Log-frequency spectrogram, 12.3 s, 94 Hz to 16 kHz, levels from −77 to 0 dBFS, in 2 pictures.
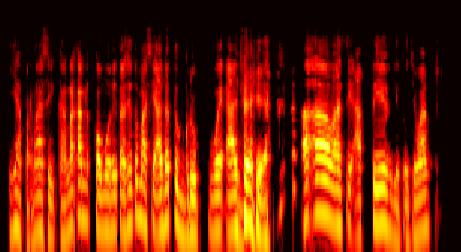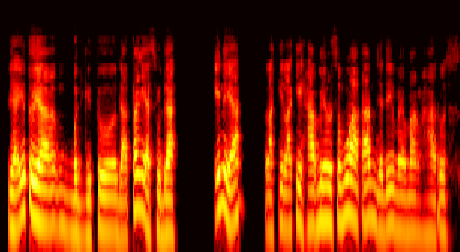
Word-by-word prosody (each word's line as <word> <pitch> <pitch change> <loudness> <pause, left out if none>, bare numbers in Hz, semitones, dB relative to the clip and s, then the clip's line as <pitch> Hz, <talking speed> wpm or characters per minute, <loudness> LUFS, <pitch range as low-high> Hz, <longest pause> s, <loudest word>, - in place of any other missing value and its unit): Iya 165 +2 -7
pernah 140 +7 -7
sih, 135 -4 -9
karena 130 +6 -5
kan 200 - +2 0.2
komunitas 150 0 -1
itu 205 +4 -5
masih 165 - -3
ada 180 - +2
tuh 185 - -1
grup 140 0 -2 0.2
WA-nya 150 +4 +5 0.2
ya. 130 - +1 0.5
Heeh, 215 0 +6
masih 170 0 -2
aktif 170 +6 -2 0.2
gitu, 120 - -11
cuman 145 +3 -2 0.6
ya 155 - +4
itu 220 - +2
yang 170 -1 +5 0.3
begitu 140 +2 -4 0.3
datang 135 - 0
ya - - +4
sudah 145 0 +3 0.6
ini 235 +2 +3
ya, - - +2 0.4
laki-laki 160 +3 -4
hamil 175 +2 +1
semua 200 +3 +3
kan, 180 +1 +2
jadi 155 +2 -4 0.2
memang 145 -1 -5
harus, 140 +1 -7
155 Hz, 165 wpm, -22 LUFS, 145-180 Hz, 0.6 s, Heeh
